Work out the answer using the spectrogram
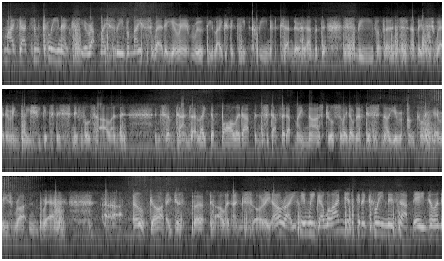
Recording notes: leaves a phone message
